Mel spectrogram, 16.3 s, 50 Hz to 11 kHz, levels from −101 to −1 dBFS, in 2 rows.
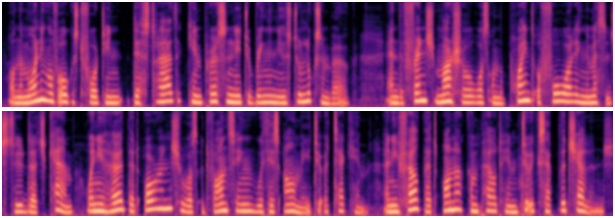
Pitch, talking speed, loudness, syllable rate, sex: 210 Hz, 200 wpm, -17 LUFS, 5.5 syllables/s, female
